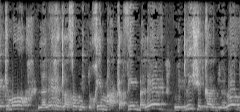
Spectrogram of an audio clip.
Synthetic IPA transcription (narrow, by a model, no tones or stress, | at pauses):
kemolaleχet̪laːso̞t̪met̪uχimːakafimbalev | mibliʃekaʁd̪ioloɡ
